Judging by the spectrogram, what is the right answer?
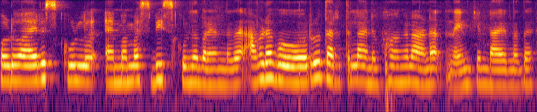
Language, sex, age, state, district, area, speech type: Malayalam, female, 30-45, Kerala, Palakkad, rural, spontaneous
